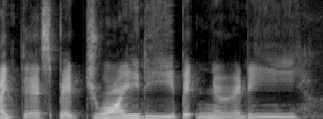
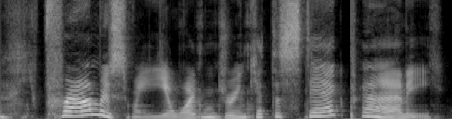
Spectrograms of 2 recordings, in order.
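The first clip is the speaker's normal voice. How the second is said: high-pitched, swooping character voice with wide swings; 6 semitones higher than usual. Doing a character voice, speak to Peter about his promise, sounding a bit like Fran Drescher. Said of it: "sounding a bit more like Fran Drescher".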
